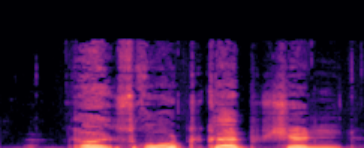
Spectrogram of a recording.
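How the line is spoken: Wolf in disguised voice. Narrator (German): rief der Wolf mit verstellter Stimme

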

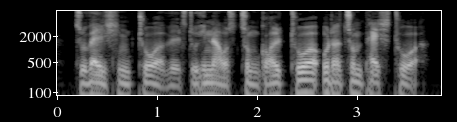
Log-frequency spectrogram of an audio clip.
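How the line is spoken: Grumbling again. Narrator (German): brummte Türschemann abermals

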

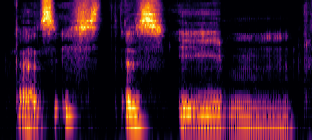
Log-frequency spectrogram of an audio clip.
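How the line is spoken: Sighed. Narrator (German): seufzte der Kalif

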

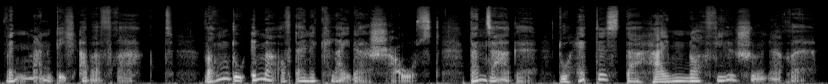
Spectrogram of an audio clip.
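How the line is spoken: Cat's whisper. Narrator (German): flüsterte die Katze

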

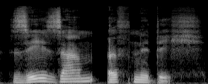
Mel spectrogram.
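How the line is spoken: Loud voice. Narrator (German): sprach mit lauter Stimme

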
